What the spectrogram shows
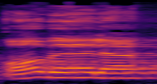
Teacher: نون کی آواز کو ناک میں لے جا کر چھپا رہے ہیں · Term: اخفا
